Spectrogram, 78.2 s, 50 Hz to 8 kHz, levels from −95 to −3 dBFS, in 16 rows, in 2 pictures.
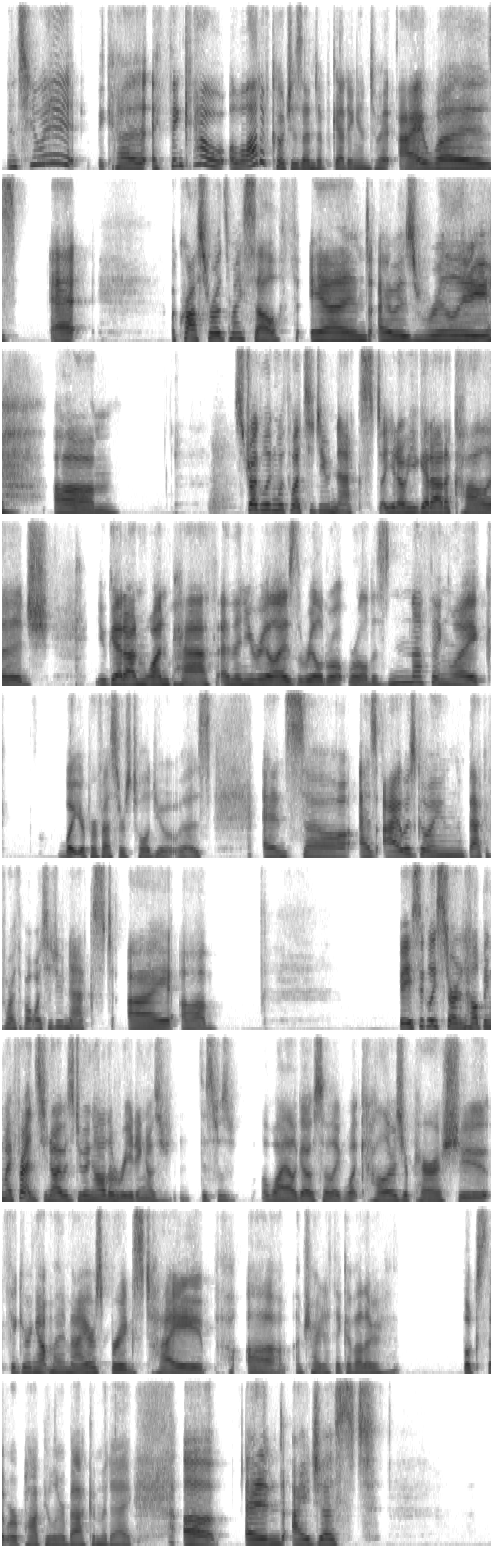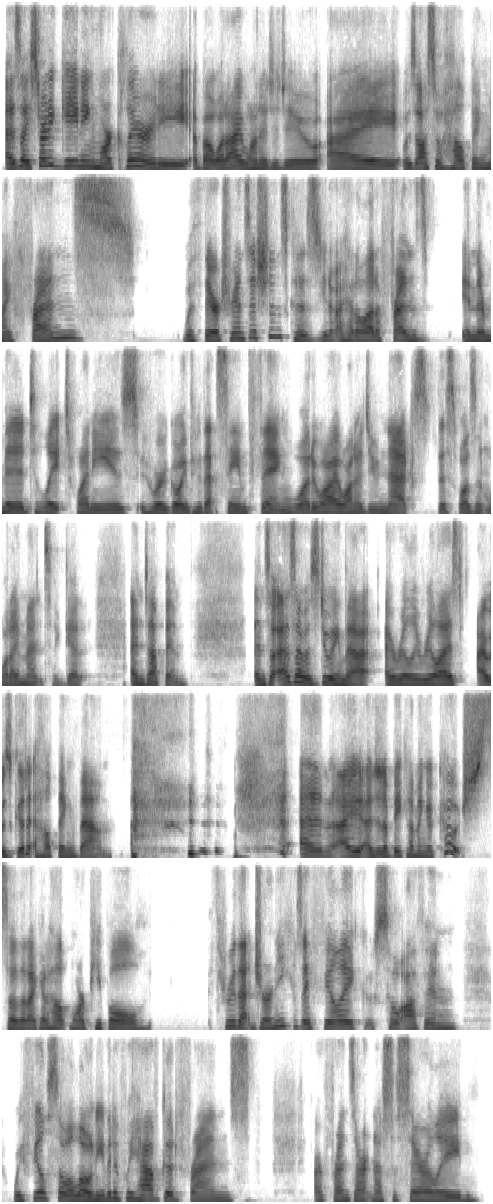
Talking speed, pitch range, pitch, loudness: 185 wpm, 175-220 Hz, 195 Hz, -27 LUFS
